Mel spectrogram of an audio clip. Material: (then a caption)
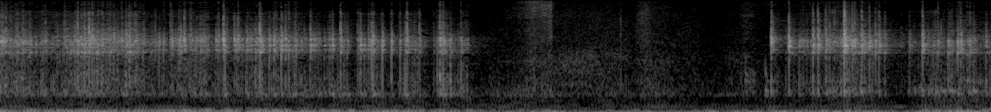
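Plastic. A lit, hollow plastic moon lamp sphere is scratched and tapped along its sides with long nails. The sound is a bright, continuous scratching with quick tapping clicks mixed in, pausing briefly in the middle before picking up again.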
